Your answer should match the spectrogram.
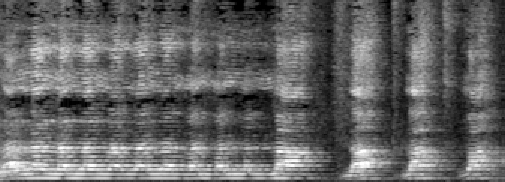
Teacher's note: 하느냐 유음이라고 합니다 랄랄랄랄라 라라라 하면은 라라라 하면서 혀의 양옆으로 소리가납니다 공기를 혀의 양 옆으로 흘러 보낸다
